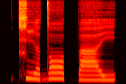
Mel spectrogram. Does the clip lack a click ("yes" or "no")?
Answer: yes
